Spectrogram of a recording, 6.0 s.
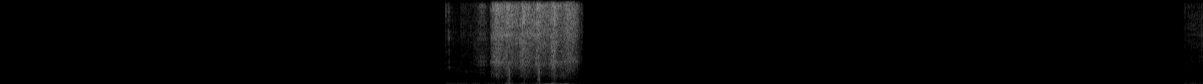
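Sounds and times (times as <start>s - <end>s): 
shaker: 2.3s - 3.0s.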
